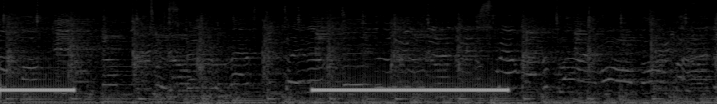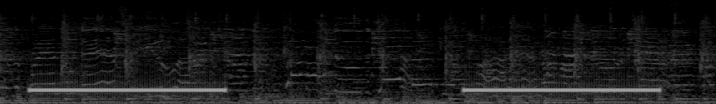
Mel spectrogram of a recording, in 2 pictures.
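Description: A telephone ringback tone sounds four times as a cell phone is called, each steady ring lasting about two seconds with even pauses between, loud and clear over a busy, music-like background.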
